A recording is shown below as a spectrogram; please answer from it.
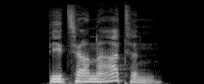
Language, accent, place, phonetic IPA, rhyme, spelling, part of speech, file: German, Germany, Berlin, [det͡sɛʁˈnaːtn̩], -aːtn̩, Dezernaten, noun, De-Dezernaten.ogg
- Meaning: dative plural of Dezernat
